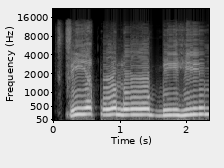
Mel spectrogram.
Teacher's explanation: mim bertemu mim, gunah bertemu gunah, maka terjadilah dengungan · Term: idgham mimi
